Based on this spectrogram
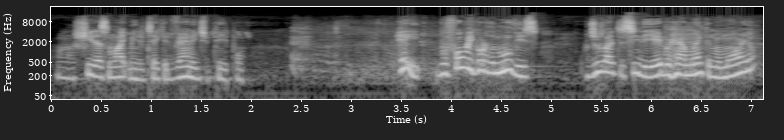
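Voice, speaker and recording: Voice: mid-range voice, expressive, fast, darkish tone. A performer playing an eager, candid American schoolboy with an artless, gee-whiz manner in a radio drama. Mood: eager, curious.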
